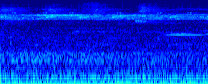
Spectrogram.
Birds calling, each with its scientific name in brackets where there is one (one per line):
Cinereous Tinamou (Crypturellus cinereus)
